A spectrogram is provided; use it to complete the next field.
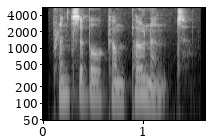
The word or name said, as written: principal component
